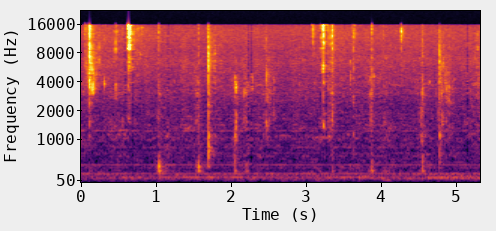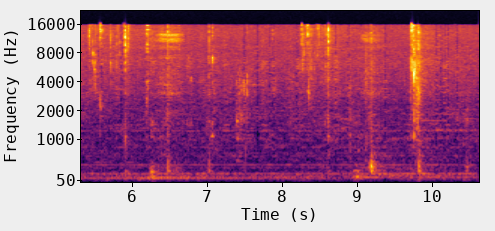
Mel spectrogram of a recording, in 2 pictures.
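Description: A person chewing a mouthful of chicken sandwich close to the microphone, with short wet mouth clicks scattered irregularly throughout.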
